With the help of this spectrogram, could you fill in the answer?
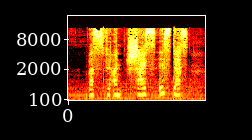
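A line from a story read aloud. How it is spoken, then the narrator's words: Hoarse whisper. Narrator (German): flüsterte Andi mit heiserer Stimme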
